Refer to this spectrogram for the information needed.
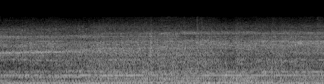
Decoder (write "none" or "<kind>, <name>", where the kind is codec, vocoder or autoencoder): codec, SNAC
